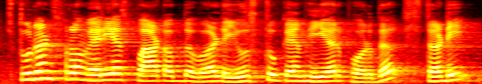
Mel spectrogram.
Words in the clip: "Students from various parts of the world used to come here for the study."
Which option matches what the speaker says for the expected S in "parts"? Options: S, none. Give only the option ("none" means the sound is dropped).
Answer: none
